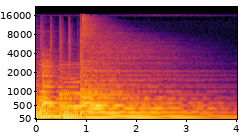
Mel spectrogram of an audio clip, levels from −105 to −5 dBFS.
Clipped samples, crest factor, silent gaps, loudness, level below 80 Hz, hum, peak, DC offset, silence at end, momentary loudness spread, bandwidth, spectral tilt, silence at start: under 0.1%; 16 dB; none; -17 LUFS; -26 dBFS; 50 Hz at -30 dBFS; -2 dBFS; under 0.1%; 0 s; 14 LU; 16.5 kHz; -7 dB/octave; 0 s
